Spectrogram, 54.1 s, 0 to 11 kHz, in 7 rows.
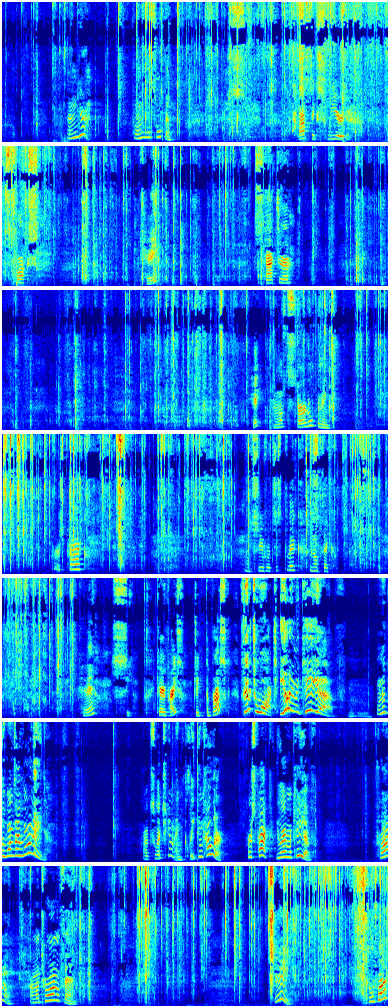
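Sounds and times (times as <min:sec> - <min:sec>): foil wrapper tearing and crinkling: 0:02.3 - 0:12.8, 0:21.3 - 0:28.0, 0:29.2 - 0:32.4, 0:47.7 - 0:54.0.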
